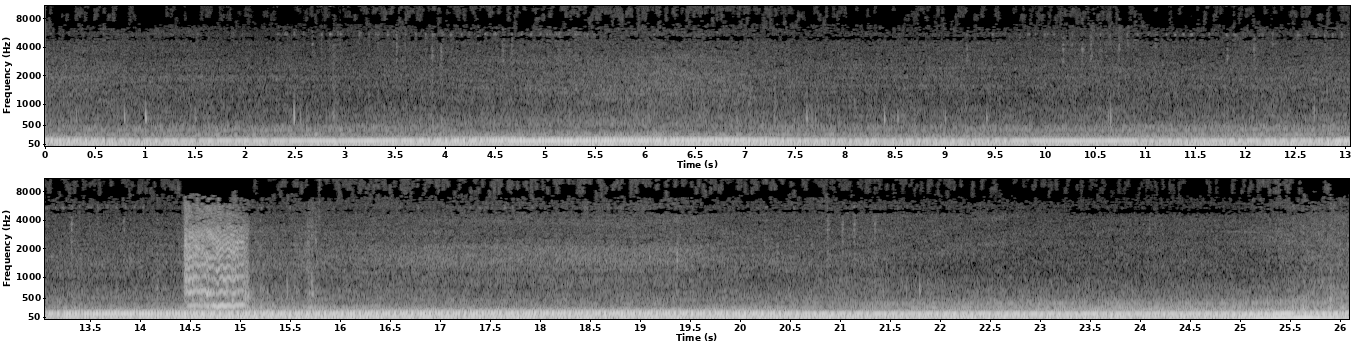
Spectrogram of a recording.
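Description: Steady low rumble of a car's engine and road noise heard from inside the cabin as it drives through floodwater, with a short single tone about halfway through.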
